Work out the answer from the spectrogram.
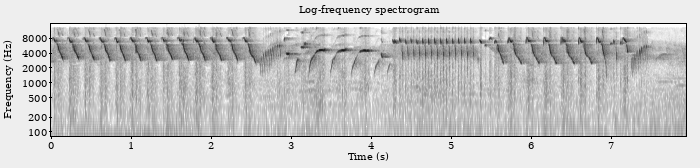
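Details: Singing canary delivering a long, rapid trill of repeated falling notes, then slurred swooping whistles, a dense rattling buzz, and another fast trill before fading into quiet at the end.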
